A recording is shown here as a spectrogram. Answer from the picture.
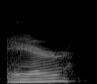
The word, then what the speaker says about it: aer: Do you know how you say air in Greek? Air. That's dead serious. It's spelled A-E-R, but pronounced exactly the same. Air, it means the atmosphere.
